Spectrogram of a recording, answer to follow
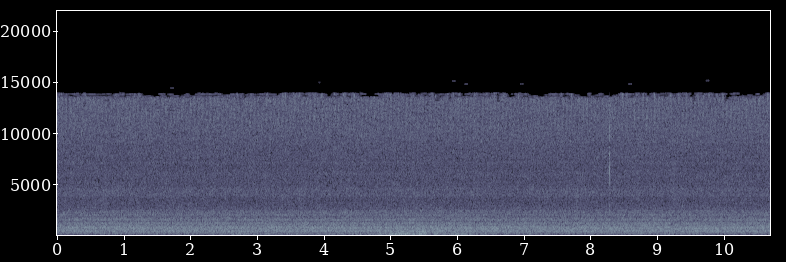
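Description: Steady low engine hum under a background hiss, swelling louder for about a second around the middle.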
